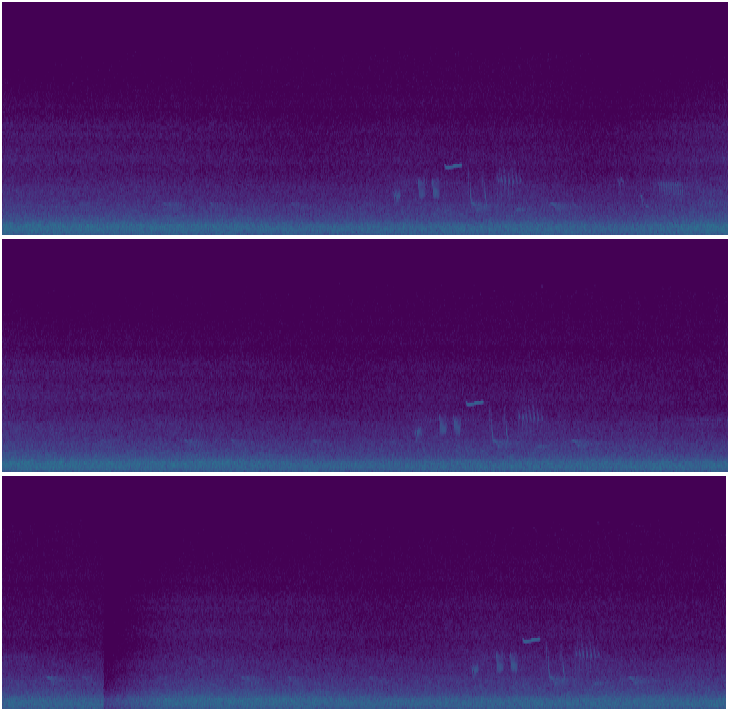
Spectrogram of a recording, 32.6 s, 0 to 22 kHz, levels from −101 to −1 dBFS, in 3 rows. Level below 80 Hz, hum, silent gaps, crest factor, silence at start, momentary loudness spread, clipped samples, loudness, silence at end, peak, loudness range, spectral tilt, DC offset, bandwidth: -84 dBFS; none; none; 14 dB; 0 s; 3 LU; under 0.1%; -65 LUFS; 0 s; -52 dBFS; 2 LU; -4 dB/octave; under 0.1%; 17 kHz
